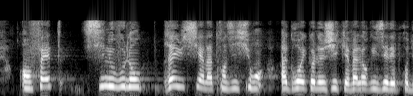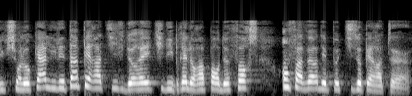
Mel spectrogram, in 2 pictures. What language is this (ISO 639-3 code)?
fra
